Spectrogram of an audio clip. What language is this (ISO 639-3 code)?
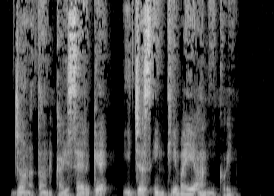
epo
